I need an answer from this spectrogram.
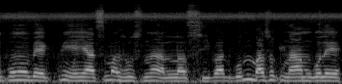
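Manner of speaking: ordinary talk, nothing marked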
